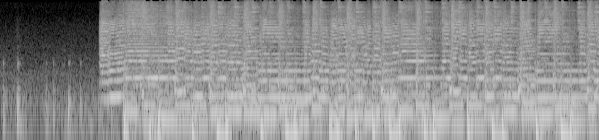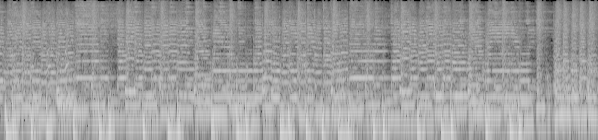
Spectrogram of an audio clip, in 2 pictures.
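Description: A band's song, track ten of the album, played back: after a quiet opening couple of seconds, loud, dense full-band music kicks in and continues steadily to the end.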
